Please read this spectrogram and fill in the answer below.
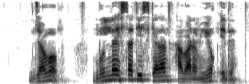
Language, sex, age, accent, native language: Uzbek, male, 18-24, Buxoro, Uzbek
